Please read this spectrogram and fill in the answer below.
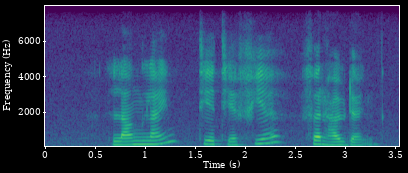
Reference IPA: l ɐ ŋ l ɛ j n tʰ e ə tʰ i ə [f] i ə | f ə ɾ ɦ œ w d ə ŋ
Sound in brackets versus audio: correct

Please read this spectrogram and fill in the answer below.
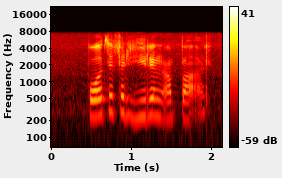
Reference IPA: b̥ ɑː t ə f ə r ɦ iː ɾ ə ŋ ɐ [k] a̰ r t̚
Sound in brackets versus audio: incorrect: p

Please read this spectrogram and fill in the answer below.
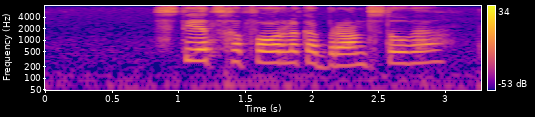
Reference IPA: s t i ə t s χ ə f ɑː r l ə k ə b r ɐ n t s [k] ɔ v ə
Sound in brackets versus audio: incorrect: t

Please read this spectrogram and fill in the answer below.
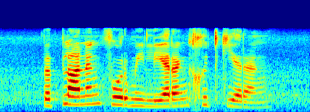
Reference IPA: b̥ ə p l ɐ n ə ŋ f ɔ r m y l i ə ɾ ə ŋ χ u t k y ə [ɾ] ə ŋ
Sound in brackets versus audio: correct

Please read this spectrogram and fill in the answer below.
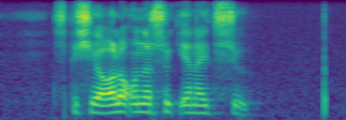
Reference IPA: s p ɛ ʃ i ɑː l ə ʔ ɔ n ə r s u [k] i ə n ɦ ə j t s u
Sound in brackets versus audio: correct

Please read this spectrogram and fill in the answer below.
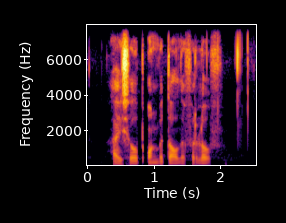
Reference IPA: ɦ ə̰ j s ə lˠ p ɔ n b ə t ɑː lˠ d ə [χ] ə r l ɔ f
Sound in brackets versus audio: incorrect: f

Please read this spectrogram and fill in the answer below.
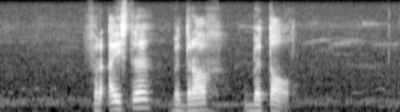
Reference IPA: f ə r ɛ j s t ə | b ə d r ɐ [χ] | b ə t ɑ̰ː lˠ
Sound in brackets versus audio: correct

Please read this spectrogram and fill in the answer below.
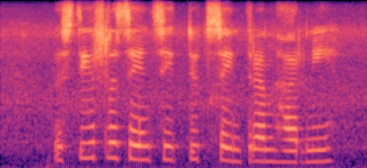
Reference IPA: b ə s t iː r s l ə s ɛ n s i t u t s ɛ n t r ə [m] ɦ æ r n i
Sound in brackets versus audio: correct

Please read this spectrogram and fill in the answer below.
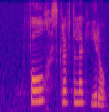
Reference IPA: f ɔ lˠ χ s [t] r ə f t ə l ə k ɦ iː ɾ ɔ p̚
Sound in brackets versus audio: incorrect: k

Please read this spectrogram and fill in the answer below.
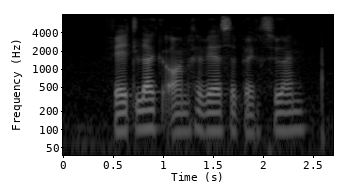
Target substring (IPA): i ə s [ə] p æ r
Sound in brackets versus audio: correct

